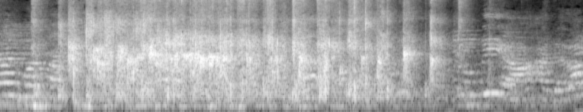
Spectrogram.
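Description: Children in an elementary school classroom in Manado clap for their teacher in a quick burst, the clapping rising and then fading, with children's voices and chatter throughout.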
